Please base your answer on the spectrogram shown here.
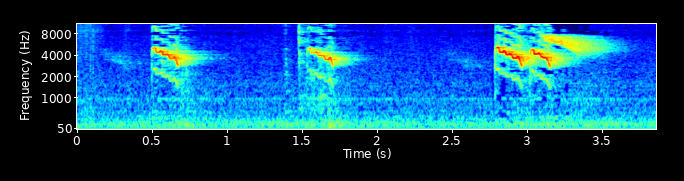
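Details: Kecial kuning lure sound for a bird that has gone quiet: two separate high, falling chirps about a second apart, then a longer, louder doubled phrase with a sweeping high whistle layered over it.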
